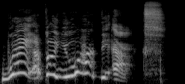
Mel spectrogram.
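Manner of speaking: animated, excited, high-pitched outburst. Reacting to the narrator's scene, yelling. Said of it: "I don't know why I'm yelling".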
